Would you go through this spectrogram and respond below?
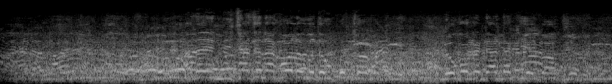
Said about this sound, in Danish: Der er i hvert fald øh, hektisk. Der er rigtig mange mennesker. Jeg tror også, jeg synes, jeg lige kunne høre noget med en, en, et, et mue i baggrunden. Mm, en fløjte og noget.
